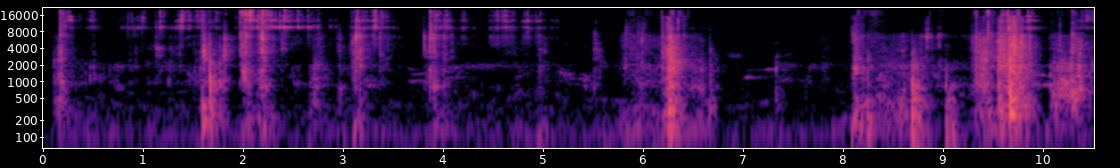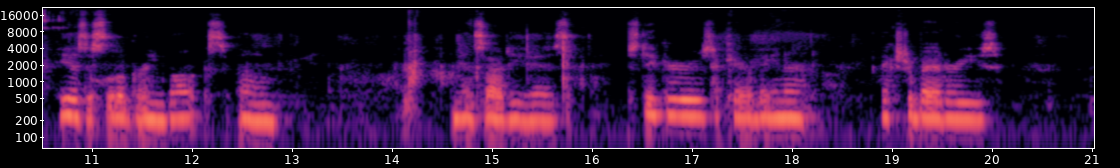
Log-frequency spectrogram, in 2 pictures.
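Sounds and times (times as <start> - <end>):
plastic toys and packaging handled: 0.0 - 11.1, 12.9 - 16.2.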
